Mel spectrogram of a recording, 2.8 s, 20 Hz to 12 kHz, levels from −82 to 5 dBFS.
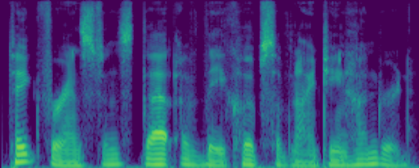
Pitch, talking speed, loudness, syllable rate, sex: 95 Hz, 215 wpm, -19 LUFS, 6.4 syllables/s, male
